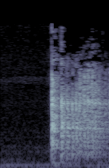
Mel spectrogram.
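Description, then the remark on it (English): Dice clatter onto a hard table after a brief quiet moment, a sudden rattle that keeps tumbling and skittering steadily until the end, with no voices. “Behave, dice.”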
